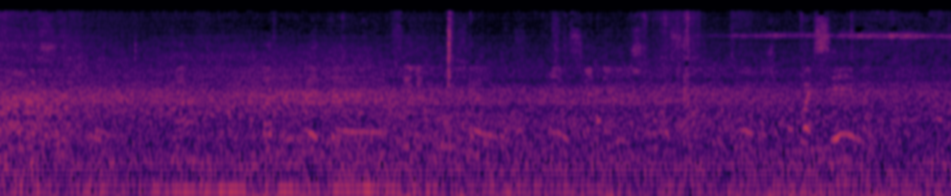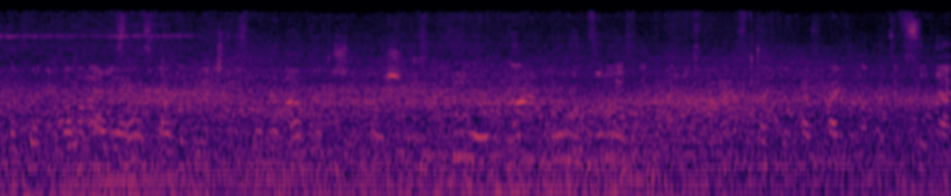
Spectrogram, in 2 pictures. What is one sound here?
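Several young men talk casually nearby.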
